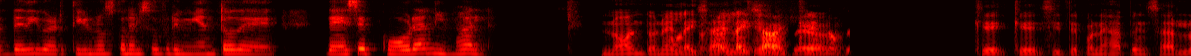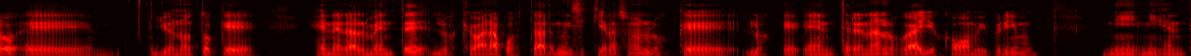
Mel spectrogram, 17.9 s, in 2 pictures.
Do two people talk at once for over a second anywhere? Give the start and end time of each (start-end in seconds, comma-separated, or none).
5.0-6.3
